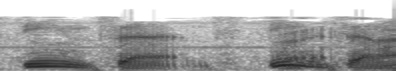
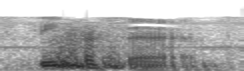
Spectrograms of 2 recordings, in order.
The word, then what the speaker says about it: Steensen: S-T-E-E-N-S-E-N. – You know, pronounce it for me. – Stenson. Danish. – Stenson. Right. I might be able to do that. Stenson.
